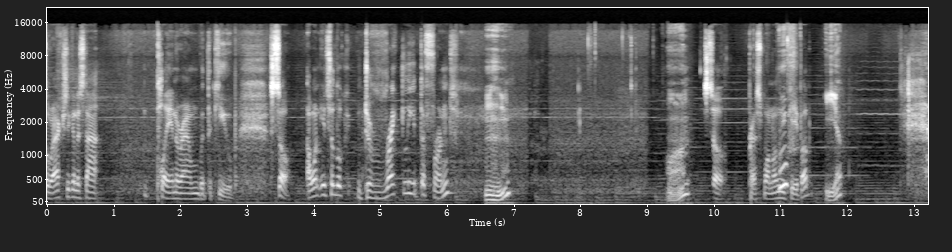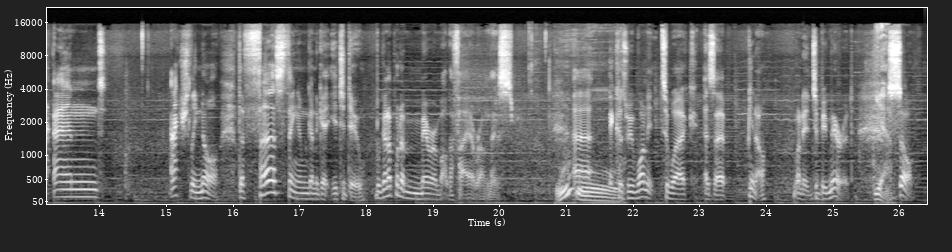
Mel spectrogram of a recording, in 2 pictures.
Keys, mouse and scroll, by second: 0.3 g, 8.3 KP_1, 9.3 click, 10.7 ctrl+z, 11.3 KP_1, 22.9-23.3 scroll up 2, 23.6-24.9 middle drag, 25.1 middle click, 25.5 middle click.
